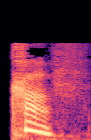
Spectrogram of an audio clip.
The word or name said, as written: cuffed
